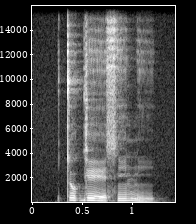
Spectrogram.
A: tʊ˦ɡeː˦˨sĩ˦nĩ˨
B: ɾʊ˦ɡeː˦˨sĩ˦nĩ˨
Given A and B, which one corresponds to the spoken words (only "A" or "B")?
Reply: A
